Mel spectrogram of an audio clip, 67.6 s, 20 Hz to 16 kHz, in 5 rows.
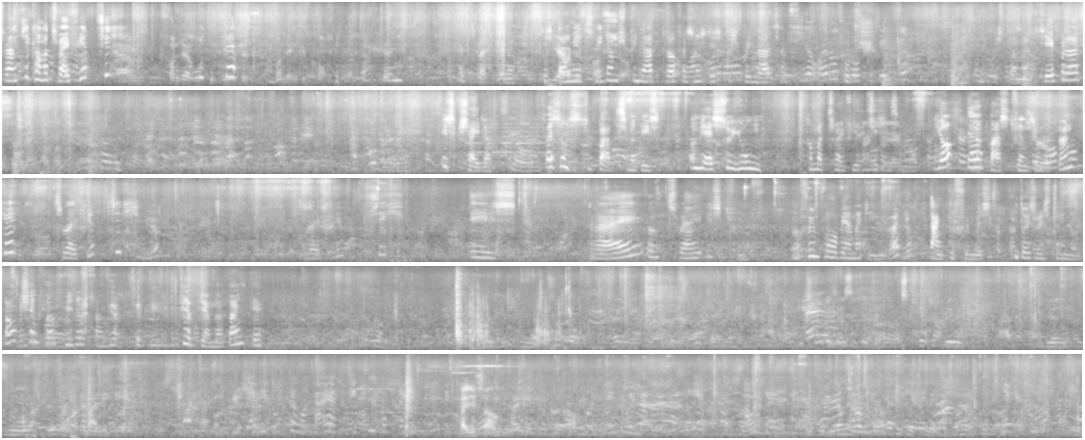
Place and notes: Faberstraße, Salzburg, Österreich - Schranne Salzburg 1
Wochenmarkt in Salzburg, jeden Donnerstag. Weekly market in Salzburg, every Thursday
